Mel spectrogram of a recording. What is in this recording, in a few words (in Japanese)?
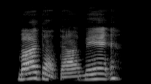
女の子台詞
